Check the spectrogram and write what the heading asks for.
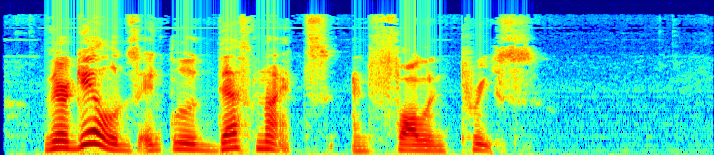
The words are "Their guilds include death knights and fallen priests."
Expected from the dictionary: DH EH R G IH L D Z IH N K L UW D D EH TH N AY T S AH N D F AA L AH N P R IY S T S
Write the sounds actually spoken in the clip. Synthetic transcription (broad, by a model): DH EH R G IH L D Z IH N K L UW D D EH TH N AY T S AH N D F AA L AH N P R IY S S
